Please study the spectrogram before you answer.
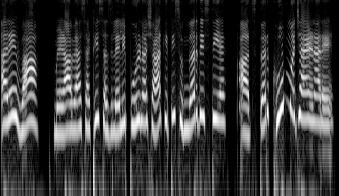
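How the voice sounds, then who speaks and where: A woman voicing an eager young schoolgirl in a children's cartoon story, excited and urging. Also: extremely high pitch, unhurried, vocal fry, dry recording, clean studio sound, exaggerated voice.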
